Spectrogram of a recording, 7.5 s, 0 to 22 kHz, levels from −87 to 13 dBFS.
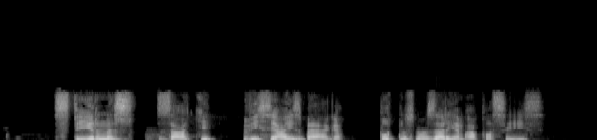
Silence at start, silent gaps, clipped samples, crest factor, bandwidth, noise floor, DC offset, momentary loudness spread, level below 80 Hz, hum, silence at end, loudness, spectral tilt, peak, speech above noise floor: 0.7 s; none; under 0.1%; 18 dB; 8 kHz; under -90 dBFS; under 0.1%; 17 LU; -58 dBFS; none; 0.8 s; -18 LUFS; -5.5 dB/octave; 0 dBFS; over 73 dB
